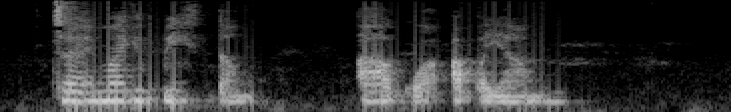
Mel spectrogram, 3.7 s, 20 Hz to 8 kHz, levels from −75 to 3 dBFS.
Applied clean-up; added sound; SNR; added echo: none; none; none; none.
